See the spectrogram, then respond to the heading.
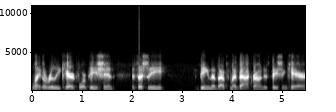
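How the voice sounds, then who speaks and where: Mumbling in a medium pitch, a man talks with monotone, flat intonation. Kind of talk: casual vlog update. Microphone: phone recording.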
